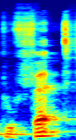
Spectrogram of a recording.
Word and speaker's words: buffet: And don't forget, we write tea, but we do not pronounce it. We don't say buffet.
